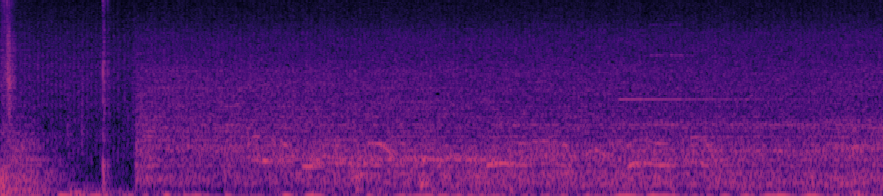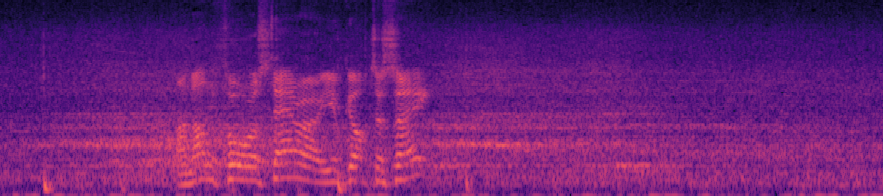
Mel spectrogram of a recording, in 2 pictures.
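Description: A stadium crowd murmurs and roars steadily.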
